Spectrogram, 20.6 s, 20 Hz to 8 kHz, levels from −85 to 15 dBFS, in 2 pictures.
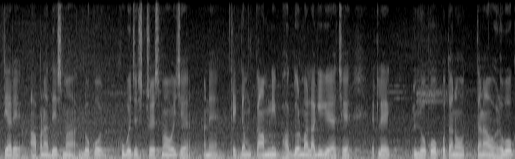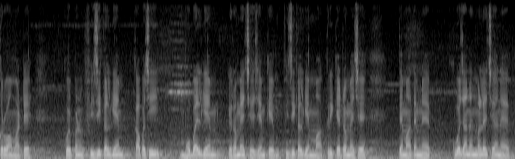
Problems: constant background noise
